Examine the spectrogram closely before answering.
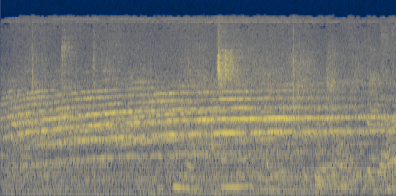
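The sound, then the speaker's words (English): A loud, steady siren wails continuously with layered rising and falling tones, sustained throughout, with faint voices and background noise underneath, in Kyiv shortly after a show for an audience begins. “Within minutes, though, another siren.”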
